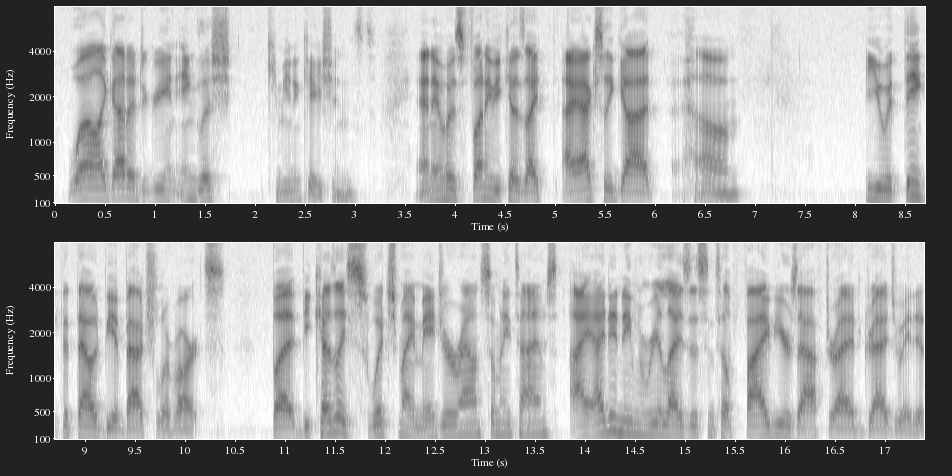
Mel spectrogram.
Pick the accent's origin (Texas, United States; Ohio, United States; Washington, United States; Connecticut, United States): Washington, United States; Camano Island; moved away as an adult; also born or lived in Oregon / Vancouver, Canada / Indianapolis; I grew up here on Kamano Island and lived here through high school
